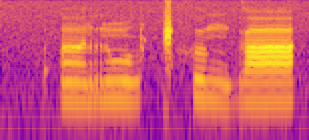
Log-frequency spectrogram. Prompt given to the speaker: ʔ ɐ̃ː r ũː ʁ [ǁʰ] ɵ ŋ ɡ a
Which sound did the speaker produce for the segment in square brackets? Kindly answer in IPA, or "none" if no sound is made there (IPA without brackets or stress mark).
ǁʰ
